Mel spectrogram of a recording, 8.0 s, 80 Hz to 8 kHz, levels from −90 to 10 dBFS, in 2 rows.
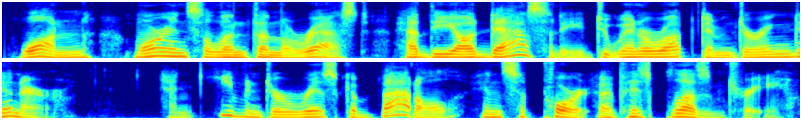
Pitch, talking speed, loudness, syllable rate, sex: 150 Hz, 190 wpm, -18 LUFS, 5.9 syllables/s, male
